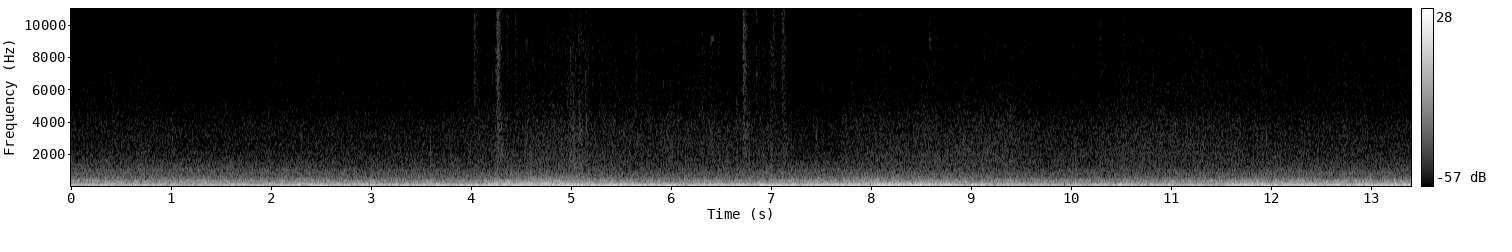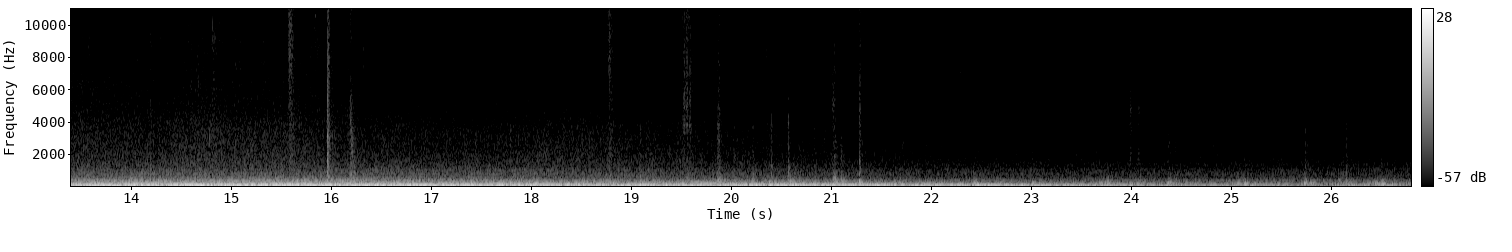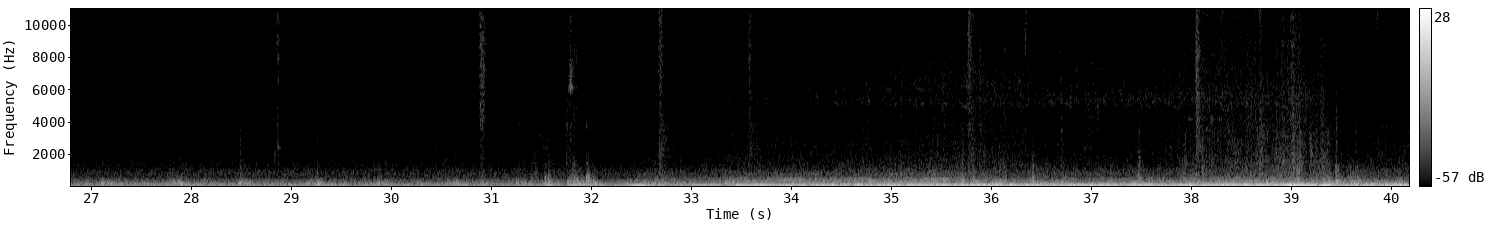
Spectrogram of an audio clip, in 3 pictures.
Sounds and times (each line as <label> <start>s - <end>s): Short drive, interior 14.7s - 40.1s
